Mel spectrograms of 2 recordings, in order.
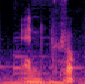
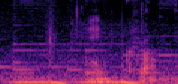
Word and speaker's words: ngrok: Bukan ngrok ya bacanya ya, ngrok.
